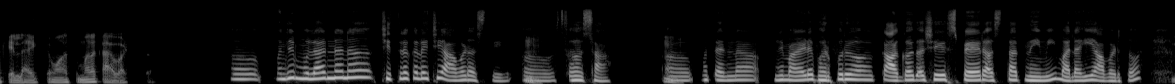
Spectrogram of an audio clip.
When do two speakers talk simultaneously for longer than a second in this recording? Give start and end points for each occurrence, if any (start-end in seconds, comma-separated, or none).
none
